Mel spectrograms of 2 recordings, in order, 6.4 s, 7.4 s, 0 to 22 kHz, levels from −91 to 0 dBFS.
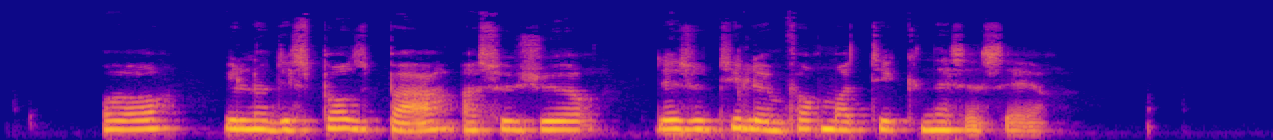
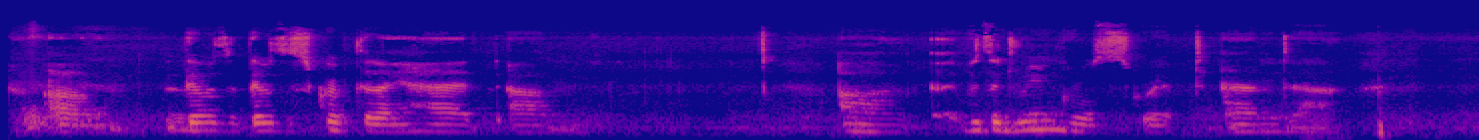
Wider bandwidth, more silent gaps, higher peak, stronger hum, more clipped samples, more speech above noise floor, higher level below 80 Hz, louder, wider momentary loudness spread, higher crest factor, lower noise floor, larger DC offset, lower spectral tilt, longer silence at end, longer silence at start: about the same, 12 kHz vs 13 kHz; neither; first, -4 dBFS vs -22 dBFS; neither; neither; first, 59 dB vs 24 dB; first, -58 dBFS vs -90 dBFS; first, -19 LUFS vs -43 LUFS; second, 8 LU vs 16 LU; second, 14 dB vs 24 dB; first, -78 dBFS vs -68 dBFS; neither; first, -7 dB/octave vs -1 dB/octave; first, 1.15 s vs 0 s; first, 0.5 s vs 0.05 s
